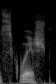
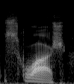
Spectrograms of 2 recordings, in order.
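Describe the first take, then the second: First: "squish" with a short i in place of the vowel of squash; the family's "squish", short i before sh; family pronunciation. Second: Said in the usual way. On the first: Shown as a demonstration. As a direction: say "squish", rhyming with fish. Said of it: "In our family, we call them squish". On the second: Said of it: "The general term is squash".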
